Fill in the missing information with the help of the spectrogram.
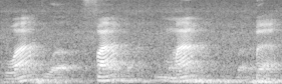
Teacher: Ini posisinya sama, huruf syafatani yang keluarnya di antara dari dua bibir kita. Cuman yang membedakan adalah kalau wa ini bibir kita tidak bersentuhan terbuka, wa.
